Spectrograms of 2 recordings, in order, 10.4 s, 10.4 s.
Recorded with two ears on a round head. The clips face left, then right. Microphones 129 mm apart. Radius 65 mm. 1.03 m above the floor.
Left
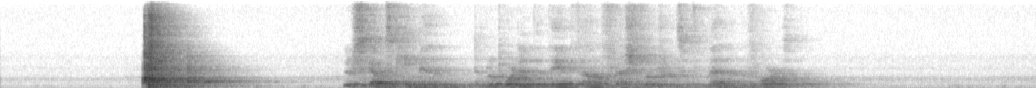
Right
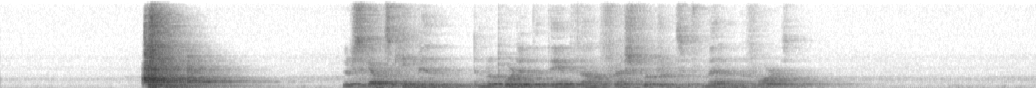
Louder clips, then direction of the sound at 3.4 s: Right 1 dB; 75° right (ahead or behind).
